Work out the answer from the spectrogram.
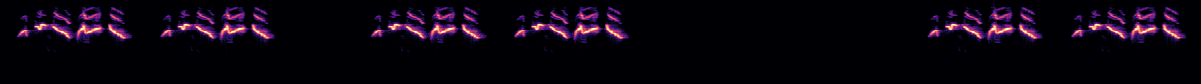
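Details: Oriental magpie-robin feeding its chicks. High, crisp chirps come in tight five-note bursts, mostly in pairs, with gaps of one to three seconds between groups. The notes are clear, twisting and bright against a completely silent background.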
